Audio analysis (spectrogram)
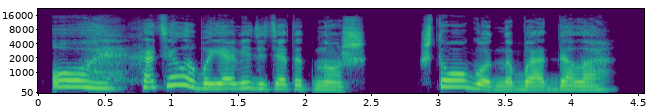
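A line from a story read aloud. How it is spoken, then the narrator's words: Agitated sigh. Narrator (Russian): вздохнула Дейзи, в волнении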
